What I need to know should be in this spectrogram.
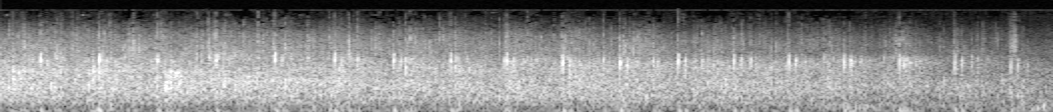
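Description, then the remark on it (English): A church audience claps together to give God glory and praise, in a dense, steady burst of applause, many hands overlapping into a continuous crackling wash that holds at an even level before easing slightly at the end. “Can we give God glory and praise with a hand clap?”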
